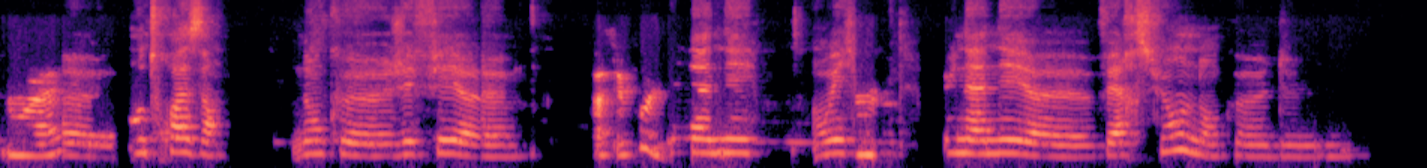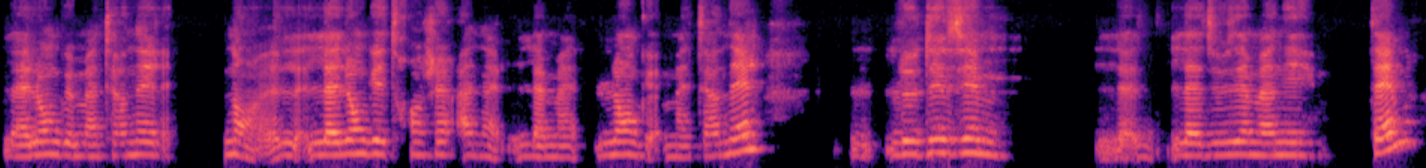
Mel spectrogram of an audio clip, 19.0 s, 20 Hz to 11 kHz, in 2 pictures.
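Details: Young woman, speaking French, with aphasia after a stroke at age 22 that severely affected her speech and grammar, years later; aphasia after stroke.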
